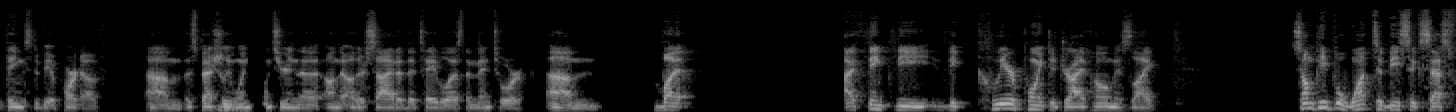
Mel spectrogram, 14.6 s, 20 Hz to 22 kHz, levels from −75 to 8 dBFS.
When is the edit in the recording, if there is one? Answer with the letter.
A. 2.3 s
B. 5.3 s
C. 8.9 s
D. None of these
B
